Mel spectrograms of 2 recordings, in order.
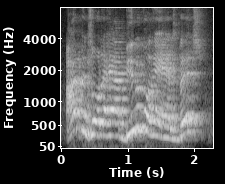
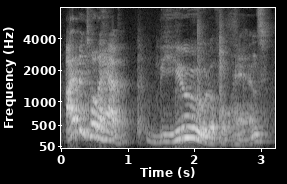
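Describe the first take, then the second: First: It is said with exaggerated, over-the-top excitement. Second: It is said with little energy or excitement.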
